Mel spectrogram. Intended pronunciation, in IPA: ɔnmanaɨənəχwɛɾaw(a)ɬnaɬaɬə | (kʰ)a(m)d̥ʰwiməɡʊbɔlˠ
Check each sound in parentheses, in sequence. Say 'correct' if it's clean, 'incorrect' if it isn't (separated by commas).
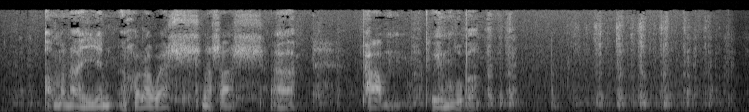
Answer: incorrect, incorrect, correct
